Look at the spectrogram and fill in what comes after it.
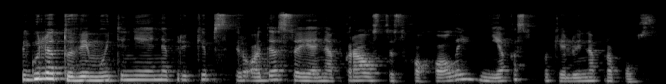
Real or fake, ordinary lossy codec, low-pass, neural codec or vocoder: real; Opus, 64 kbps; 10.8 kHz; none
